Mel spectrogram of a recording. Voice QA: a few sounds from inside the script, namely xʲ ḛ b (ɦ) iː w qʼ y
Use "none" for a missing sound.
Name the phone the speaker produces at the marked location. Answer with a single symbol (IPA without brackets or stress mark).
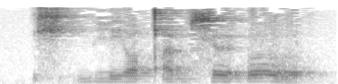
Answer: ɦ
